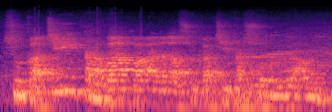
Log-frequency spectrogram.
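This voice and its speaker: A man preaching a sermon, rising in emphasis and slowing down on key words, sometimes slipping in English phrases. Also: fairly high pitch, wildly swooping pitch, heavy reverb, far from the mic, background noise. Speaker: pastor. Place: church sanctuary.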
